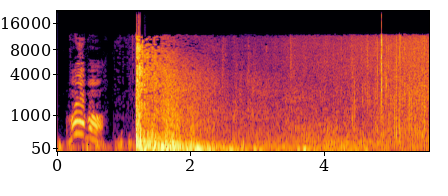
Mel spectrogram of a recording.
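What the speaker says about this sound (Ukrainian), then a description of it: "Зараз буде готуватися до знищення шляхом вибуху" A brief voice is heard before a powerful controlled blast destroys an unexploded drone in Kupiansk, its deep roar and crackling debris rolling on and slowly fading into the distance.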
